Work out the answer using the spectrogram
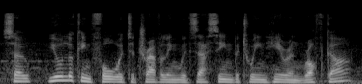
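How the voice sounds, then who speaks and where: Man as a lively, friendly adventurer hero. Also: mid-range voice, brisk, a little hiss or hum, lightly acted. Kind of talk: scripted game dialogue, AI-voiced.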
